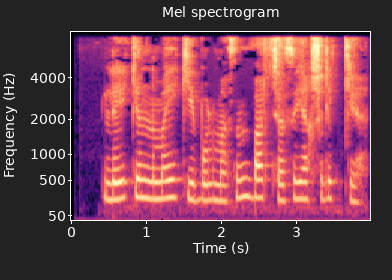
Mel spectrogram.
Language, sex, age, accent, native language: Uzbek, female, 25-34, Toshkent shahri, Uzbek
